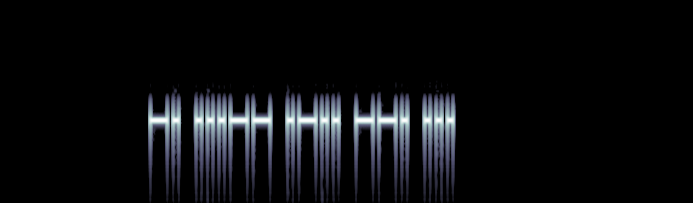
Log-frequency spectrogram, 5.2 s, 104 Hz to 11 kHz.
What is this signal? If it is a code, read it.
Morse code, heard as a keyed tone, about 28 wpm, 700 Hz. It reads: N3LGS
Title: USA Call Signs - 5 Characters - Repeated 3x - 28wpm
